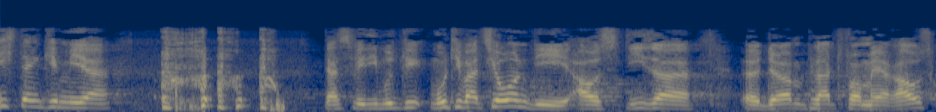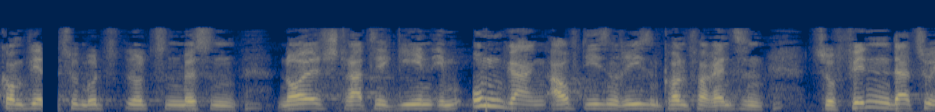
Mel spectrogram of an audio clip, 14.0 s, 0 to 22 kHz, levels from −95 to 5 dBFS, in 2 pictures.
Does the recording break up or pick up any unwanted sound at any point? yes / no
yes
